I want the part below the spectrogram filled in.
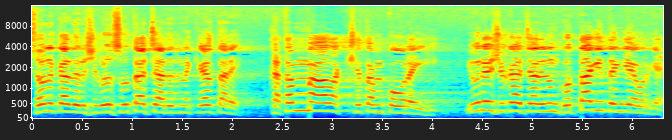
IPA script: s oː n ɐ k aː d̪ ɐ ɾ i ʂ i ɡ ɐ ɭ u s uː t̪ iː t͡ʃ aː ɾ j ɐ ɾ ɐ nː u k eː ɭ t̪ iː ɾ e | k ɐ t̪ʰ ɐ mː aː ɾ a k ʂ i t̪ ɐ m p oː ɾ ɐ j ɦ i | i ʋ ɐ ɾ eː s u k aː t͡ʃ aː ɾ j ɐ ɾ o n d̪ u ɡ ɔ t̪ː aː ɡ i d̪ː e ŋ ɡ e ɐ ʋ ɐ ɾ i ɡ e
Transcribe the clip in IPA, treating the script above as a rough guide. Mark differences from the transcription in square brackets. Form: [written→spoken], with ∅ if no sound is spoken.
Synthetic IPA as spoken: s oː n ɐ k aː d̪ ɐ ɾ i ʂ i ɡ ɐ ɭ u s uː t̪ [iː→aː] t͡ʃ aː ɾ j ɐ ɾ ɐ nː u k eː ɭ t̪ [iː→aː] ɾ e | k ɐ t̪ʰ ɐ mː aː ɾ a k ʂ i t̪ ɐ m p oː ɾ ɐ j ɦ i | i ʋ ɐ ɾ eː [s→ʃ] u k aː t͡ʃ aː ɾ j ɐ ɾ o n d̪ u ɡ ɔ t̪ː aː ɡ i d̪ː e ŋ ɡ e ɐ ʋ ɐ ɾ i ɡ e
